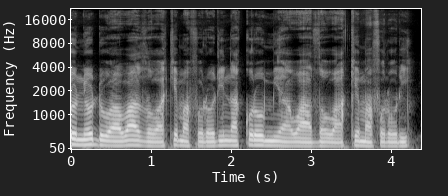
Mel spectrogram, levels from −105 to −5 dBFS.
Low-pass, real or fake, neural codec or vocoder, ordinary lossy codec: none; real; none; none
